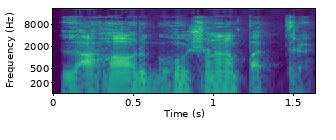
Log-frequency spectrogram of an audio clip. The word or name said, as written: घोषणापत्र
